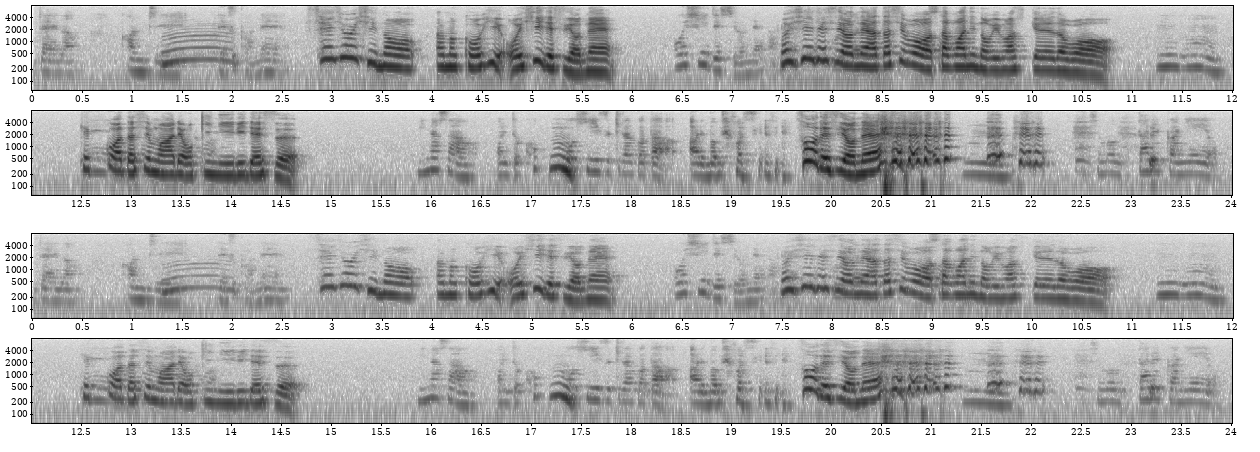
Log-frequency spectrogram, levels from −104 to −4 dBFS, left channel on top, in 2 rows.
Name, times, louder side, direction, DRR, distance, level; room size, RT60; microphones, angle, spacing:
voice 1, 0.0-1.5 1.9-2.6 6.4-7.7 8.0-8.5 9.1-9.4 11.2-11.9 12.5-13.8 15.9-19.6 21.3-21.8 22.6-23.8, left 3 dB, 35° left, 1.0 m, -46 dB
voice 2, 1.3-2.0 2.8-5.8 7.5-10.8 12.5-14.7 17.2-17.4 19.7-21.2 21.6-22.1 22.4-22.6, left 8 dB, 80° left, 0.4 m, -27 dB
6.6 x 3.3 x 6.0 m
head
